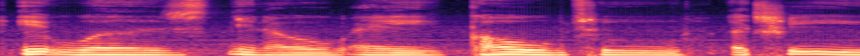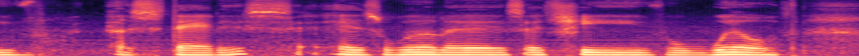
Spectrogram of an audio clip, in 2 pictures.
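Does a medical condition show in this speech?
No.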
